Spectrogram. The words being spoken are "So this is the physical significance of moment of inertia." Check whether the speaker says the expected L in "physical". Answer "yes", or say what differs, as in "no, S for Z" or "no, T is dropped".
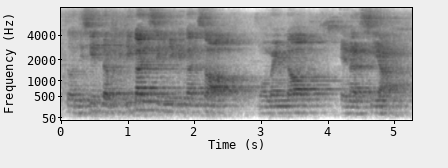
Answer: no, N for L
